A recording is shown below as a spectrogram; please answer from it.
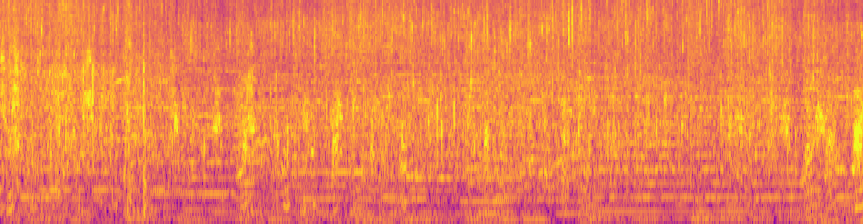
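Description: Soft background music with a flock of domestic ducks quacking now and then as they crowd together to feed.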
